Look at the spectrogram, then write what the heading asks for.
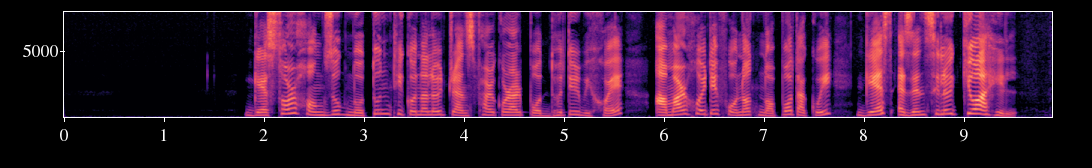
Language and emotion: Assamese, angry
